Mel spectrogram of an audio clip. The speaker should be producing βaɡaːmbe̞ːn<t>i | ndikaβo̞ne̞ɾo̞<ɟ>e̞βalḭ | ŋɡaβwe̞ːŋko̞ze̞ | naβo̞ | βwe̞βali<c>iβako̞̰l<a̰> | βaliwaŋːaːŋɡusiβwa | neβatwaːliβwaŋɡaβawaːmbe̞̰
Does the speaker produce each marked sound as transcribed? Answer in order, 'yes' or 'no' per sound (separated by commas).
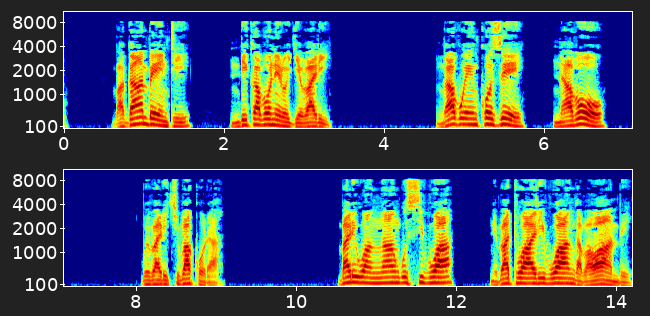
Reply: yes, yes, yes, yes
